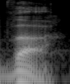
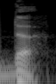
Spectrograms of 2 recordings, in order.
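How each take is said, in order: First: The word begins with a 'th' sound. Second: The word begins with a 'd' sound. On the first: "pronounce the th hard like we do" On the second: "They say duh"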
